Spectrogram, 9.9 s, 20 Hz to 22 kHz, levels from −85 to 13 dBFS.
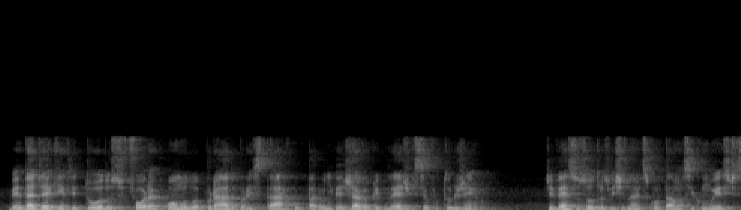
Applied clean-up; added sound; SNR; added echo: none; none; none; reverberation time 1.1 s.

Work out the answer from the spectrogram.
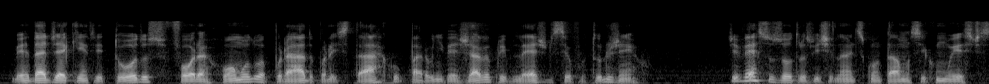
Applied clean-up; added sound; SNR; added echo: none; none; none; none.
